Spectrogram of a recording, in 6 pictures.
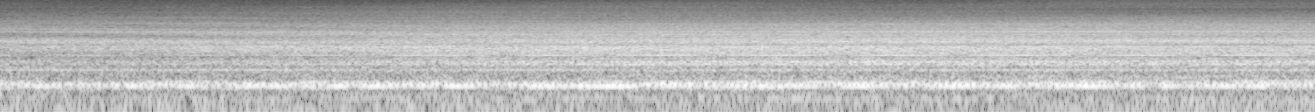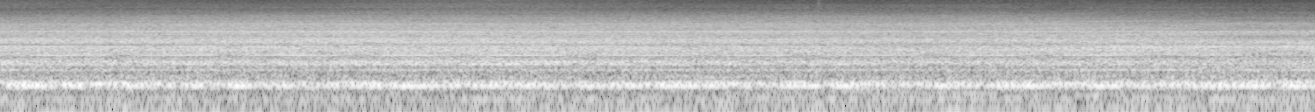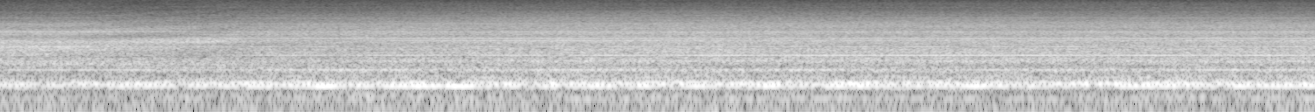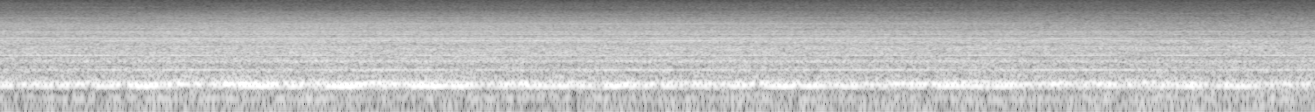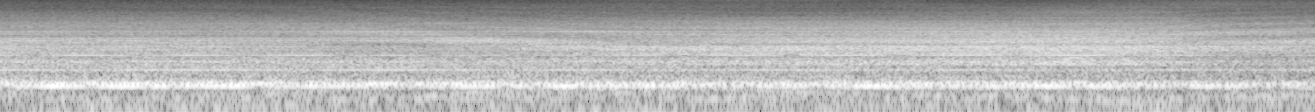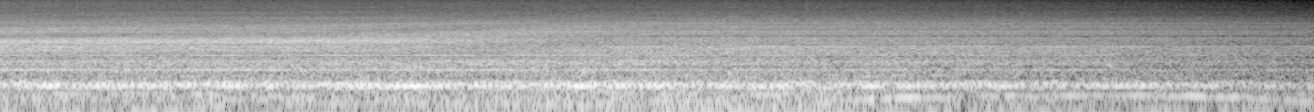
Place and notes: Rose Garden, Yambol, Bulgaria - water pumps
underground water pumps filling an artificial pond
